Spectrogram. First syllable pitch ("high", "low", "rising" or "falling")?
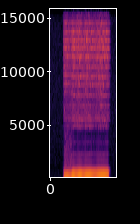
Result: low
